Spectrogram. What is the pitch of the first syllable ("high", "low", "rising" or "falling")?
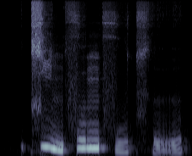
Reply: falling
